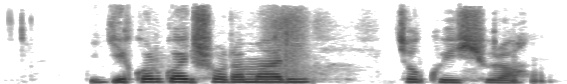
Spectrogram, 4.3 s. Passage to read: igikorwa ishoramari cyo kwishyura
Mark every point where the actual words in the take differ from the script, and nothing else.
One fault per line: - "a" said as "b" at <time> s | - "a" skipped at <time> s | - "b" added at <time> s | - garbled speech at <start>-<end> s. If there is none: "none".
none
